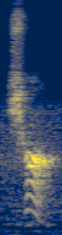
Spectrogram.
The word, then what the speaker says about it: chant: In fact, the word chant is a French word. Okay. Which means song. Okay. In French, they say chant, and we say chant. They don't pronounce the T.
